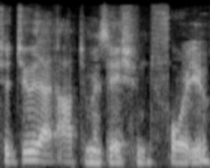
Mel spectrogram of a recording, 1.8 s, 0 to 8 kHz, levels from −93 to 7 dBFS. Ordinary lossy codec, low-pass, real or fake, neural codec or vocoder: AAC, 32 kbps; 7.2 kHz; real; none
